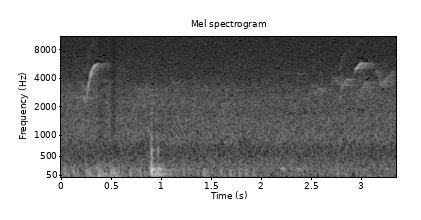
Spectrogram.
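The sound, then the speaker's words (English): Two short, high chirping notes from a bird, about three seconds apart and fairly faint, with a brief low thump in between. “both notes are by this bird”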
